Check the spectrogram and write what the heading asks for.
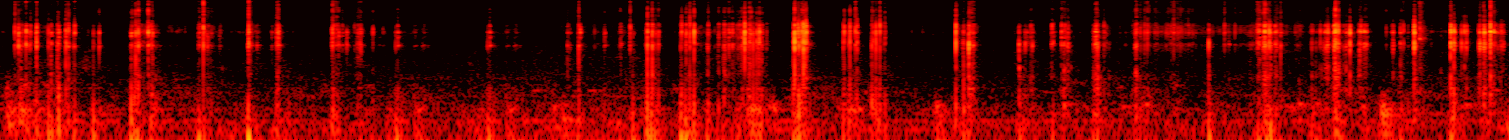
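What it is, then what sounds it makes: Polystyrene foam ball being scratched. A large white solid styrofoam ball is brushed and scratched with a wooden-pin hairbrush. The result is a quiet, continuous run of dry scratchy strokes and crisp clicks, with bright squeaky tones from the foam and a steady low rumble underneath.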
